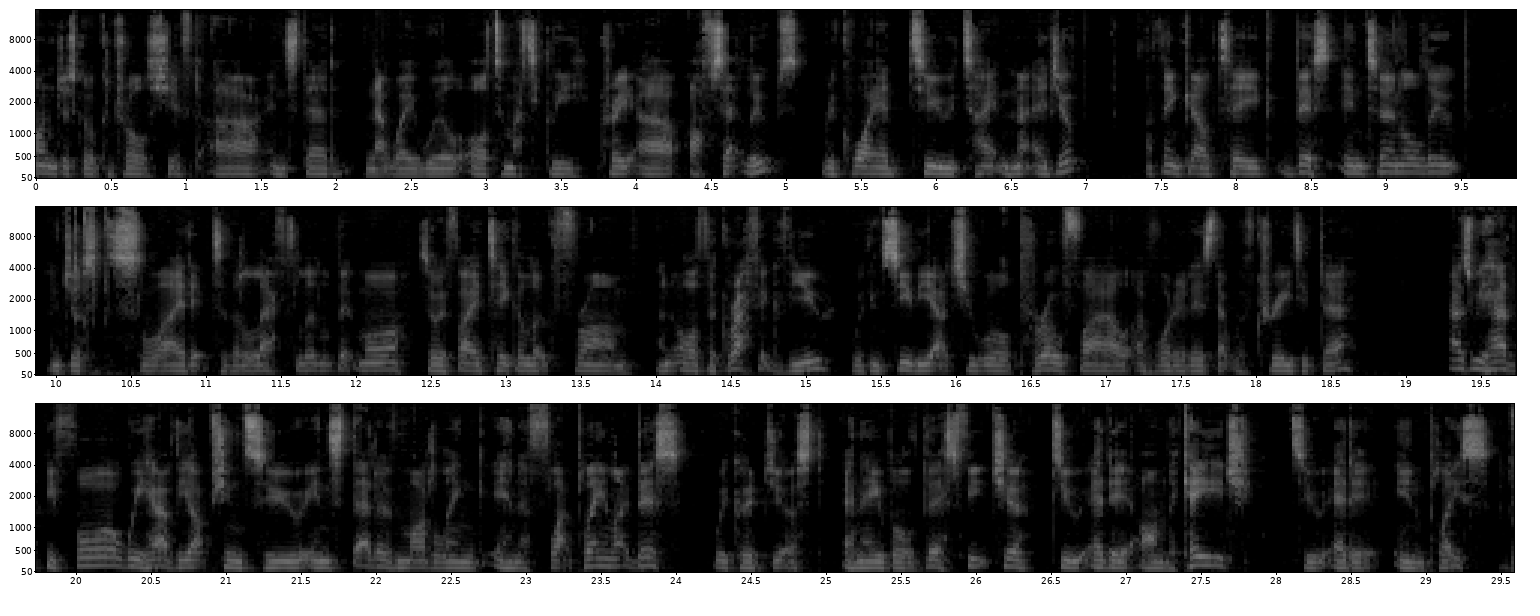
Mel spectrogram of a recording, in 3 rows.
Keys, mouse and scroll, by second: 0.9 ctrl+shift+r, 6.2 middle click, 6.6-6.9 scroll down 2, 6.9 shift+middle click, 7.3 middle click, 7.6-8.1 scroll up 2, 8.3 alt+click, 8.7 middle click, 10.1 g, 12.5 middle click, 13.9 z, 14.6 Tab, 15.2 Tab, 15.2 a, 17.9 Tab, 18.0 middle click, 18.4 z, 18.6 scroll down 3, 18.7 middle click, 24.7 click, 27.9 middle click, 29.5 3.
